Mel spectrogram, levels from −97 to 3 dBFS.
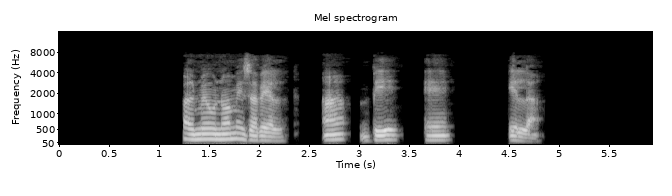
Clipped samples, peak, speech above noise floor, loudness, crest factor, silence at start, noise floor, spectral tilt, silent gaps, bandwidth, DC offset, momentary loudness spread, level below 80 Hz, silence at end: under 0.1%; -2 dBFS; over 73 dB; -19 LUFS; 18 dB; 1.25 s; under -90 dBFS; -7 dB/octave; 2.30-2.34 s, 2.41-2.63 s, 2.93-3.00 s, 3.45-3.65 s, 3.96-4.48 s; 7.6 kHz; under 0.1%; 10 LU; -62 dBFS; 1.15 s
